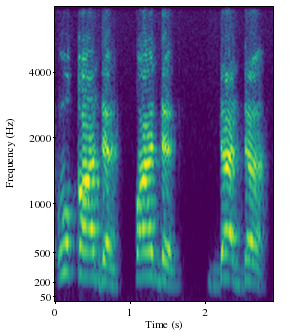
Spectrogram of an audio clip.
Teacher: दाल को साकिन बनते साथ ही दाल कलकला बन जाएगा उसको जबरदस्ती से पढ़ना है।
